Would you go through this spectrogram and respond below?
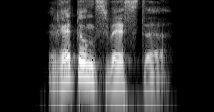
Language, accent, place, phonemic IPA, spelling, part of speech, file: German, Germany, Berlin, /ˈʁɛtʊŋsˌvɛstə/, Rettungsweste, noun, De-Rettungsweste.ogg
- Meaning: 1. life jacket, life vest 2. buoyancy aid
